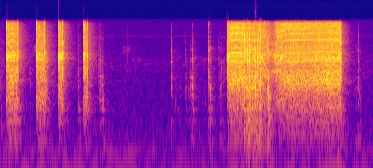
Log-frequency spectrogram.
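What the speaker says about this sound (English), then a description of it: "That's why we're going to use the drill to speed it up." A power drill drives long screws into a light fixture bracket, first in several short separate bursts, then a few faint ticks, then one long steady whir before stopping.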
